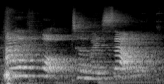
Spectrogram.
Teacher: âm t ở cuối từ thought nó sẽ là âm t stop, tức là các bạn dừng hẳn cho cô luôn, không có thought, không có khúc đó ở phía sau nha.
